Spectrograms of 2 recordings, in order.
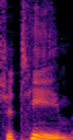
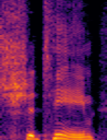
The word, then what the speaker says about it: Shittim: They've come to this place right here that is going to be called Shittim. We're going to say that, that's how you pronounce it, Shittim. I know it's a dangerous word. It's Shittim.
